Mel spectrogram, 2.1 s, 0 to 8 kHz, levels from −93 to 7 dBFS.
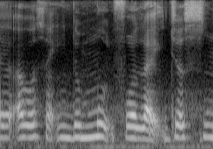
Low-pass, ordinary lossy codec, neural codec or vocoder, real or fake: none; none; none; real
